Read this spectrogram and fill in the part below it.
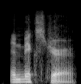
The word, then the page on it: immixture: American English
